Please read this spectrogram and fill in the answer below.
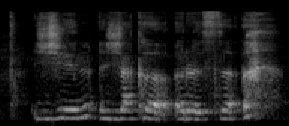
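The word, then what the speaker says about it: Jean-Jacques: was Jean jako and I'm just going to say it again because my French pronunciation is on point yeah Jun Jak now he said that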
